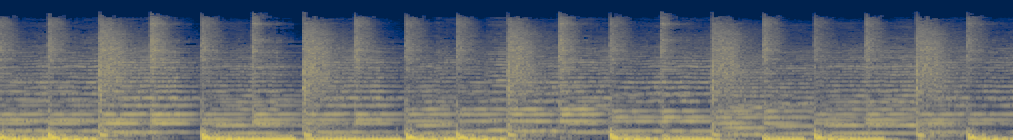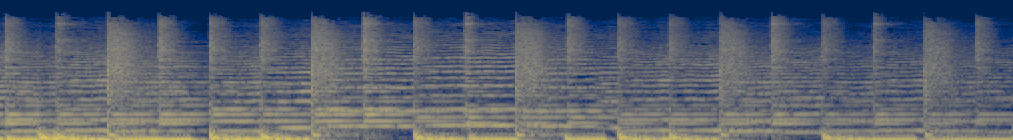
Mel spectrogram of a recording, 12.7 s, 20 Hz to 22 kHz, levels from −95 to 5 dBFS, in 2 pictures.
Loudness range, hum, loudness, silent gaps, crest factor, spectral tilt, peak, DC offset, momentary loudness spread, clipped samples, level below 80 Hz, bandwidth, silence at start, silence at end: 8 LU; none; -19 LUFS; none; 14 dB; -5 dB/octave; -2 dBFS; 0.1%; 12 LU; under 0.1%; -18 dBFS; 13.5 kHz; 0 s; 0 s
